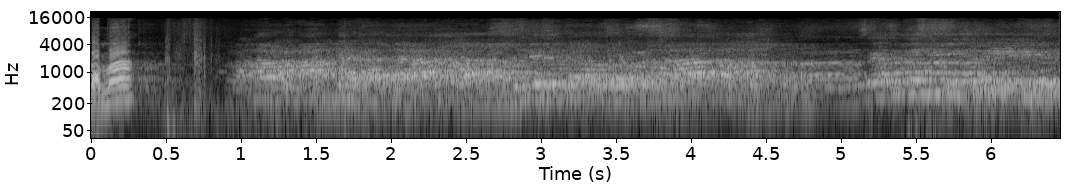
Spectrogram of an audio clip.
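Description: A group of men and women sing along together.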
